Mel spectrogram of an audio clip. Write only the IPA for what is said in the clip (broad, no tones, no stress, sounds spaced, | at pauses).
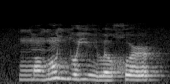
ŋ͡m õ ɡ õ ɲ o j e̤ l ɤ χʷ ə˞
